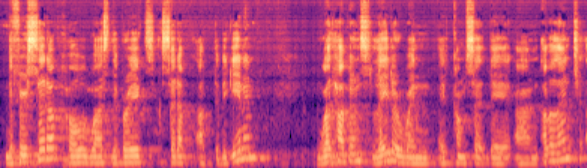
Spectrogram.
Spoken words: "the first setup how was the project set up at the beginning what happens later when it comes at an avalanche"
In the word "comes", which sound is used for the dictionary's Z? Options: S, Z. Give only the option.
S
